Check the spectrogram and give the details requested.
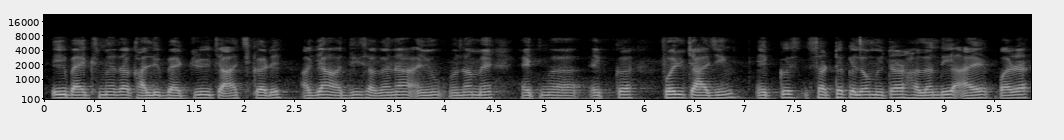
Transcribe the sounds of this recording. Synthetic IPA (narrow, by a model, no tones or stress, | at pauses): iːbaːɪksmẽt̪ɐkʰaːlibɛːʈɾit͡ɕaːɾd͡ʒkɐɾeɐ̰ɡjãʋɐd̪ʱisɐɡʱə̃naa̰ːjũʊnmẽ | ɪk | fʰʊlt͡ɕaːɾd͡ʒɪ̃ŋɡɪksɐʈʰkɪloːmiːʈəɾɦɐlə̃nd̪ia̰ːɦepɐɾ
